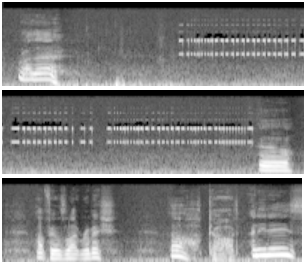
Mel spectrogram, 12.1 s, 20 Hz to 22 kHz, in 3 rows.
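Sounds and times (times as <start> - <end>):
metal detector pinpointer beeping: 2.4 - 7.5.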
